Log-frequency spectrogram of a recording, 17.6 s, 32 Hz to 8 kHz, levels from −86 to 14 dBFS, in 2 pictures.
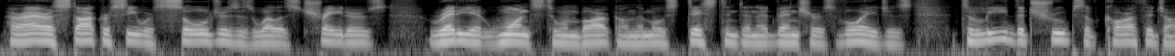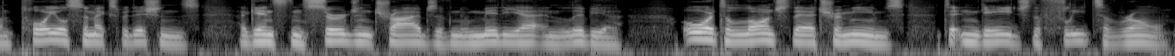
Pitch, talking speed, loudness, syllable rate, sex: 125 Hz, 160 wpm, -21 LUFS, 5.0 syllables/s, male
